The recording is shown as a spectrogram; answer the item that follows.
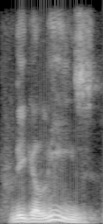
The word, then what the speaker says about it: legalese: Okay, so this suffix, right, attracts the stress. Legal, legalese.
